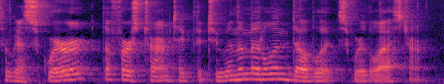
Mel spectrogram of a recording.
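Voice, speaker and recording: In a room with audible echo, a man speaks in a fairly high, somewhat breathy voice. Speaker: math teacher. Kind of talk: lecture.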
